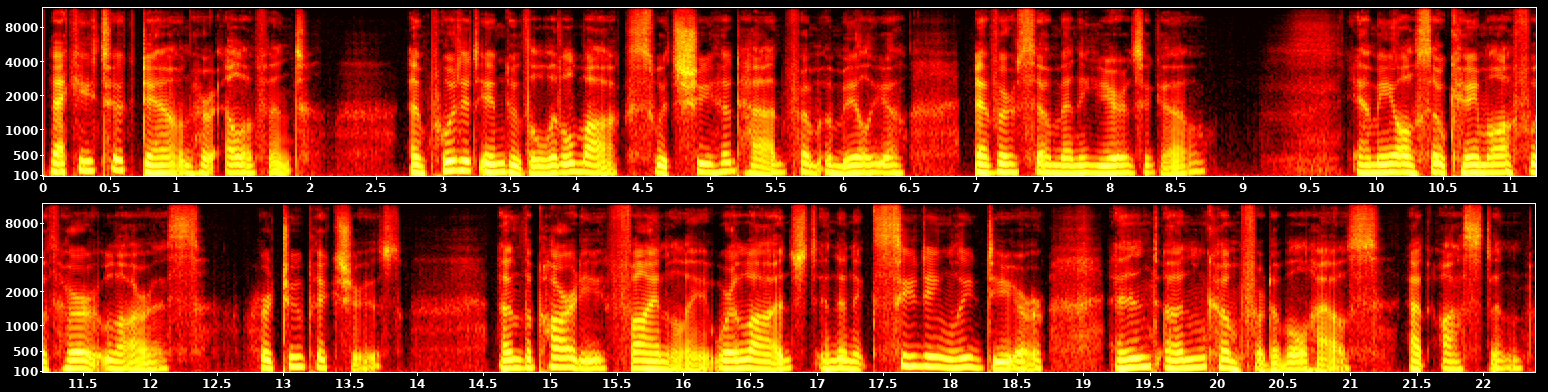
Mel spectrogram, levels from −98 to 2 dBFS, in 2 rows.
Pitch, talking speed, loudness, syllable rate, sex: 160 Hz, 125 wpm, -17 LUFS, 4.3 syllables/s, female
